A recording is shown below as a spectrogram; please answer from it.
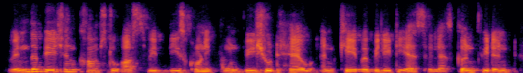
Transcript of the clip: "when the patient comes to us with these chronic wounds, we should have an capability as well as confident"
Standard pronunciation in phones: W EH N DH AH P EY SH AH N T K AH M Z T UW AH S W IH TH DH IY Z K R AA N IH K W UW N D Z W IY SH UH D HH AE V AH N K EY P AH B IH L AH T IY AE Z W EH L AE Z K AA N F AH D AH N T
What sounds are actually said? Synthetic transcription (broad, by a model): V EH N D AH P EY SH AH N T K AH M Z T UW AH S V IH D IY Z K R AA N IH K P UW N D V IY SH UH D HH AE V AH N K EY P AH B IH L AH T IY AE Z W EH L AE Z K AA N F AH D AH N T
